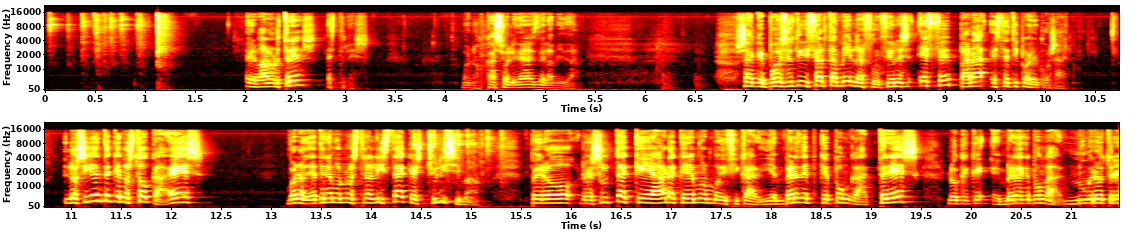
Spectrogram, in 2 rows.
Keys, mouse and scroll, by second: 0.0-1.1 typing, 14.2-15.4 typing, 17.9 typing.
